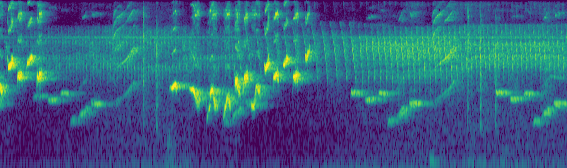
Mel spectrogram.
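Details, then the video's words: White-rumped shama pouring out fast, varied chirps and whistles, a loud rapid burst of notes early, then softer descending whistled slurs over a buzzy high-pitched background. "Burung Murai Batu"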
